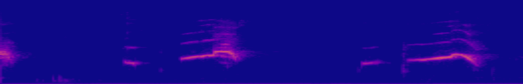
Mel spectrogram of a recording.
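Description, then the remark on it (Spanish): Two thin, high-pitched kitten mews, each starting with a brief chirp and rising into a wavering cry, clear with quiet gaps between them and no talking. “el gritito de los gatitos”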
